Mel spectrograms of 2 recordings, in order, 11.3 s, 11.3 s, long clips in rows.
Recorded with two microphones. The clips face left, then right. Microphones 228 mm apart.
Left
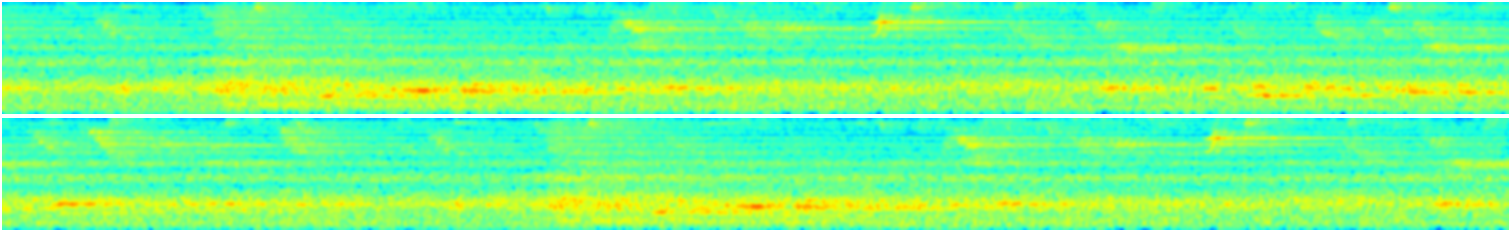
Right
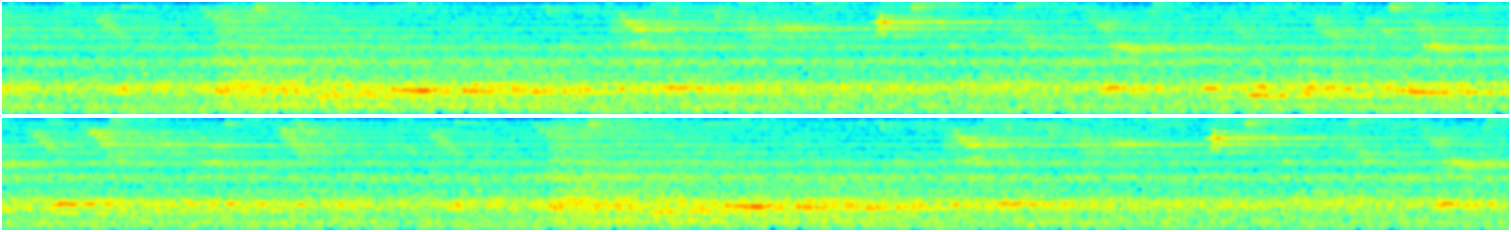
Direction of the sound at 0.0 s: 25° right (ahead or behind).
